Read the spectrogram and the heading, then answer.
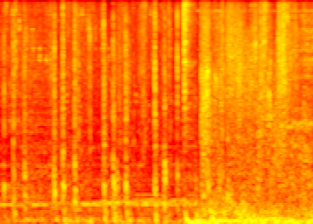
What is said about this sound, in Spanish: Mi pistola pide permiso para terminar con este imbécil. Disparo.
